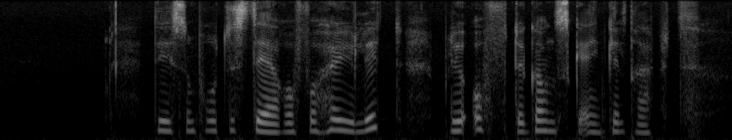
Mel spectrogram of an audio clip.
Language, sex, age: Norwegian, female, 36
